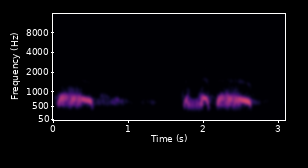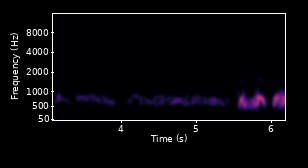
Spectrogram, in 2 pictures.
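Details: Spotted dove used as a decoy, cooing each day in the thổ sấm voice to challenge wild doves. Low purring notes join strong phrases of paired short hoots and a drawn-out coo, heard three times.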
